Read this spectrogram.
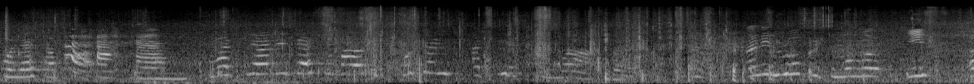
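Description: A woman talks cheerfully nearby.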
